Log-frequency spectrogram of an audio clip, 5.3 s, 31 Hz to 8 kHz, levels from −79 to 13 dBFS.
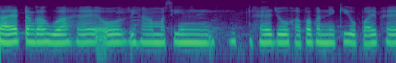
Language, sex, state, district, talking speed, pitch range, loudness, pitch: Hindi, female, Maharashtra, Washim, 170 wpm, 195-200 Hz, -18 LUFS, 195 Hz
